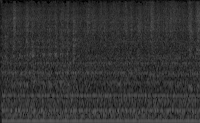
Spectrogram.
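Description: A steady low mechanical hum with a constant buzzing pitch starts suddenly and holds unchanged.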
